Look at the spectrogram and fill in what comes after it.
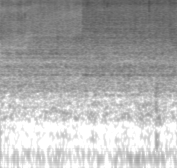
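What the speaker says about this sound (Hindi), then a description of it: "तो हम यहाँ भून रहे हैं।" Food frying in a pan, with a steady, faint hiss and crackle of hot oil that grows slightly louder partway through, close and with no talking.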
